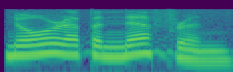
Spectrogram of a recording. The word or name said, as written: norepinephrine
